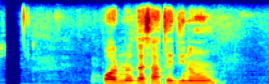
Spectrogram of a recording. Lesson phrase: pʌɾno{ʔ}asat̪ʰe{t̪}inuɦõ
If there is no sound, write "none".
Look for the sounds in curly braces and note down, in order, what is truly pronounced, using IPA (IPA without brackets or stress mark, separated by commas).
k, d̪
